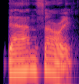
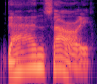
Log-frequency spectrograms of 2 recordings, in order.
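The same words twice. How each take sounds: The two takes are said the same way.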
